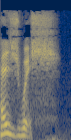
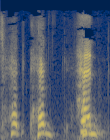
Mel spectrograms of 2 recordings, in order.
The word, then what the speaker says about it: Hegewisch: H-E-G-E-W-I-S-C-H. Mm-hmm. Hedgewish. That's my guess. – No, I think it's Hegwish. – Hegwish? – Isn't that how it's pronounced? – Hegwish? – Yes.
